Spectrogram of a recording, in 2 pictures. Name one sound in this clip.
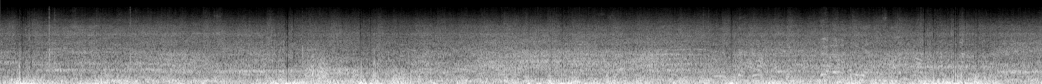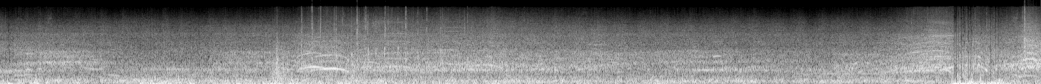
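A huge stadium crowd chants and sings in unison, echoing loudly through the open air.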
